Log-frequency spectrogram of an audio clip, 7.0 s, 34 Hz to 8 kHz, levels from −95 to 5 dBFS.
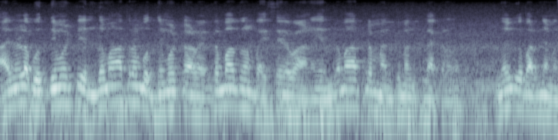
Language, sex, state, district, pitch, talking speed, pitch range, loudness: Malayalam, male, Kerala, Kasaragod, 105 Hz, 110 wpm, 90-120 Hz, -17 LUFS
